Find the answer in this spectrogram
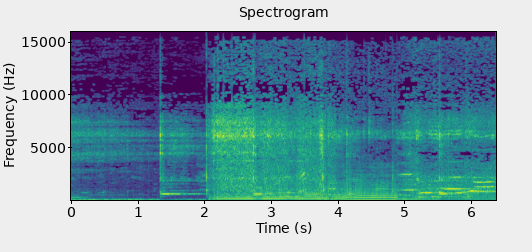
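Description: Loud electronic dance music played through a large outdoor speaker rig during a sound check. A deep bass rumble is heard first; about two seconds in, a fuller synth line with held notes and heavy bass comes in.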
